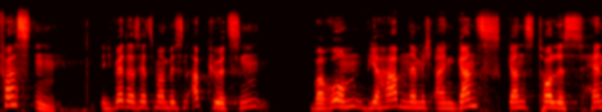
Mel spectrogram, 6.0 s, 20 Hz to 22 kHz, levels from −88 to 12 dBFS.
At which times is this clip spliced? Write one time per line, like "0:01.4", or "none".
none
